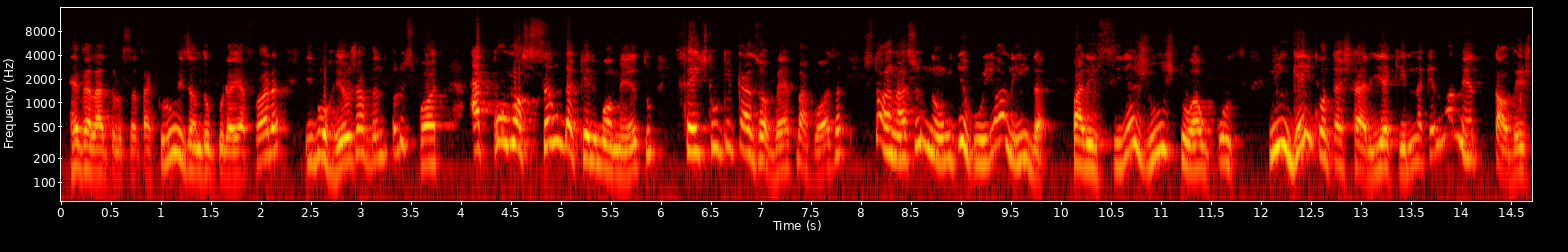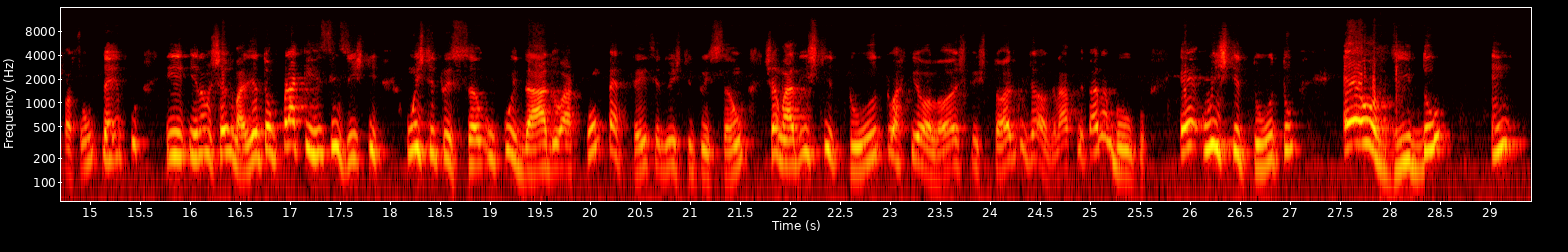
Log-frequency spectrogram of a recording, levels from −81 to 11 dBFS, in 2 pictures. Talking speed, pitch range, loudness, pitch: 155 wpm, 175-280 Hz, -27 LUFS, 235 Hz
